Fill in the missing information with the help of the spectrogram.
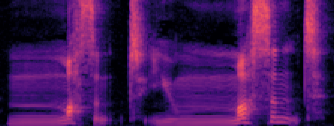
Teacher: so that T at the end of must in this contraction is gone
